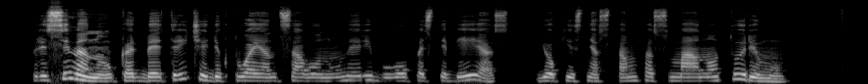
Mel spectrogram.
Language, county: Lithuanian, Utena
